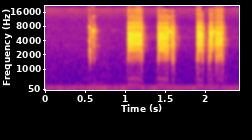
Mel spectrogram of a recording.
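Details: Black francolin calling: a short harsh note followed by four loud, rasping, grating bursts in two close pairs, over a low steady background hum.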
